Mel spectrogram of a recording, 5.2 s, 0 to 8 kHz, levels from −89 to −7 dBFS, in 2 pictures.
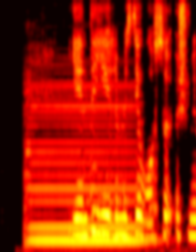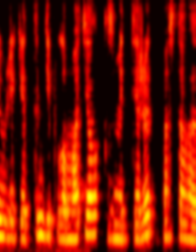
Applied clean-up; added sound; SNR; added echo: none; Bowed string instrument; 3 dB; none.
